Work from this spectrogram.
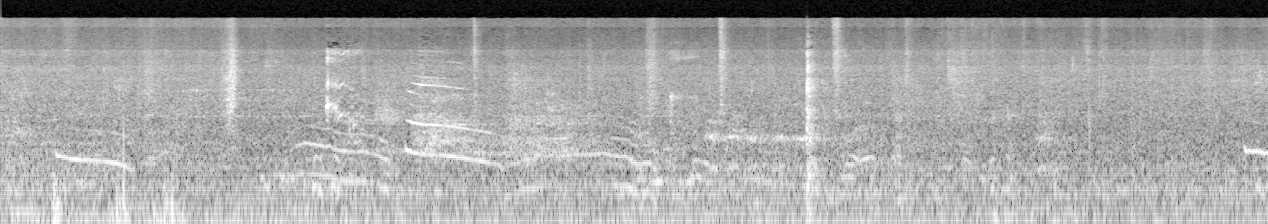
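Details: Several stray cats at a pagoda call while being given rice and fish, their overlapping wavering meows crowding together amid human speech and light background traffic.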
